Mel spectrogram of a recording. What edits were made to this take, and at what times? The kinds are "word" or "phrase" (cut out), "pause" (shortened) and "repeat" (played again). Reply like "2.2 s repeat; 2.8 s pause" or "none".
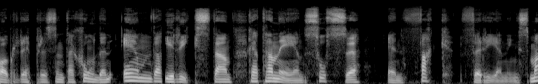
1.6 s word; 2.5 s word; 3.0 s word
